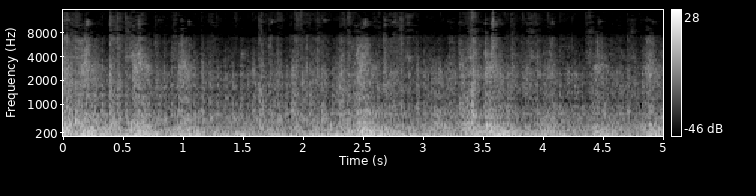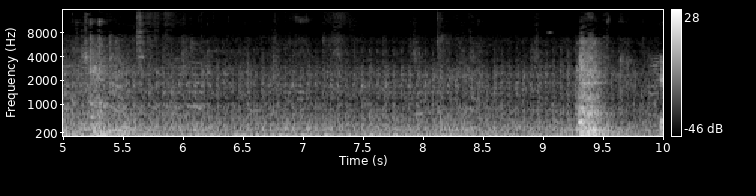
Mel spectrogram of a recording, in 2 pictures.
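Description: Powertrac Euro 50 tractor's diesel engine running as it pulls a loaded tipping trailer, with loose clanking and rattling from the trailer, growing fainter as it moves off. A brief loud knock near the end.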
